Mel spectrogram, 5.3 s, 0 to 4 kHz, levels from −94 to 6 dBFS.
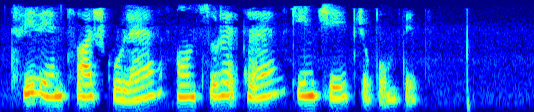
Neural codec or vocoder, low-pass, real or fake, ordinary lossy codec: none; 3.6 kHz; real; MP3, 24 kbps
